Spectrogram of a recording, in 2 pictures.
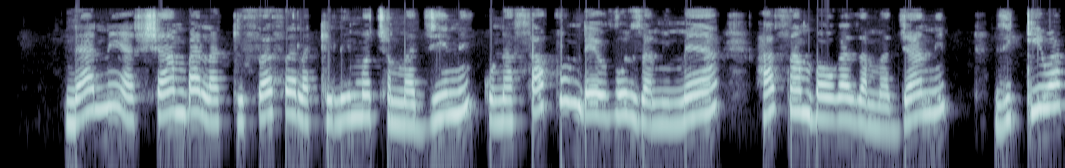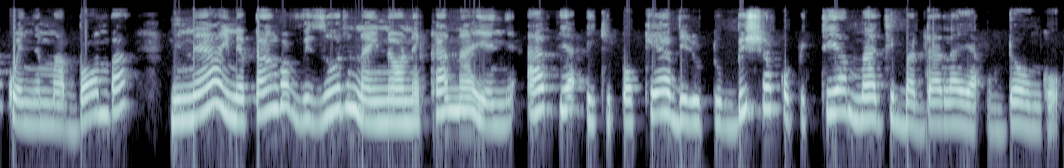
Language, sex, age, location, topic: Swahili, female, 18-24, Nairobi, agriculture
